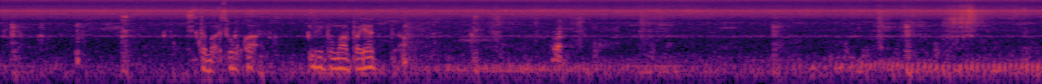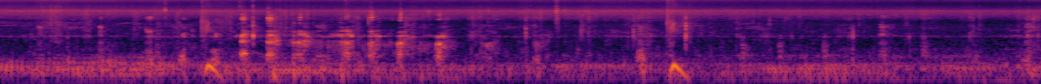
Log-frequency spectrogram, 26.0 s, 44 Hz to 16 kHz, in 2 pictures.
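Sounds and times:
background hiss: 0.0s - 26.0s
pig grunting: 4.8s - 7.6s, 13.3s - 20.0s
rustling in dry leaves: 4.8s - 9.3s, 10.2s - 26.0s
crackles and crunches of leaves: 10.6s - 21.8s.

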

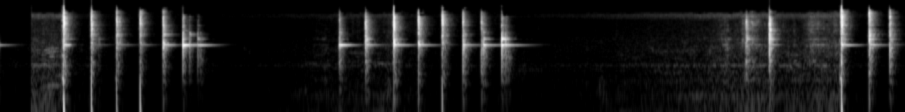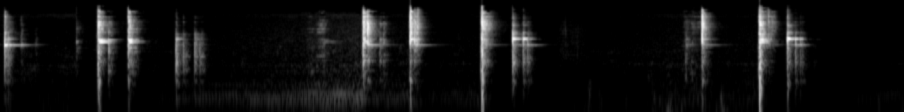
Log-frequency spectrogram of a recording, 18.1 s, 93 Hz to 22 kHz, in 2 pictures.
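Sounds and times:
hammer striking blade on anvil: 0.0s - 2.3s, 3.4s - 5.4s, 7.3s - 11.1s, 12.2s - 14.5s, 15.9s - 17.2s.

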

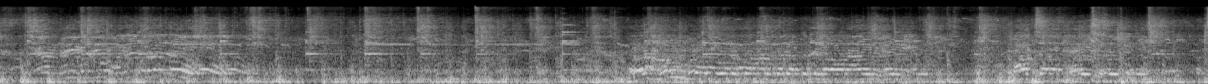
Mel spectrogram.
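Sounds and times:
rhythmic folk drumming: 0.0s - 12.0s.

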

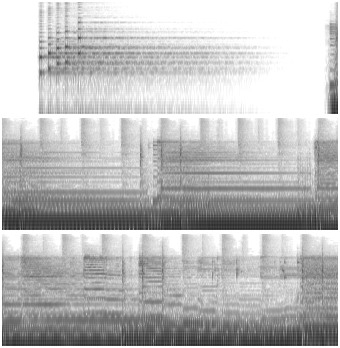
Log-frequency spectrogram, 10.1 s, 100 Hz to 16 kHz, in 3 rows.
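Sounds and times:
chiming logo jingle: 0.4s - 2.5s.

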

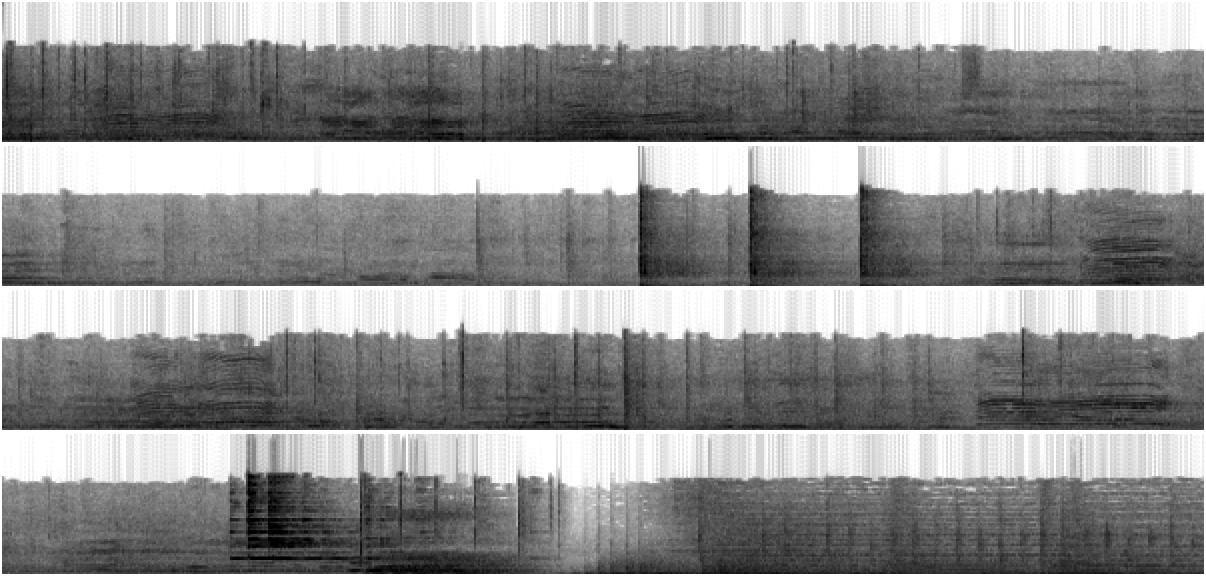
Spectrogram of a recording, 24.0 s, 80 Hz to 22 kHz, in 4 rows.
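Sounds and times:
crowd background: 0.0s - 24.0s.

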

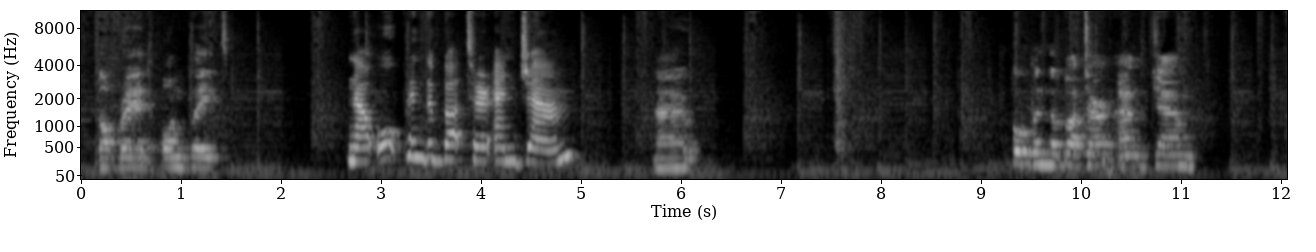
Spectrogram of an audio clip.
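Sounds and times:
quiet background music: 0.0s - 6.4s, 9.2s - 12.0s.

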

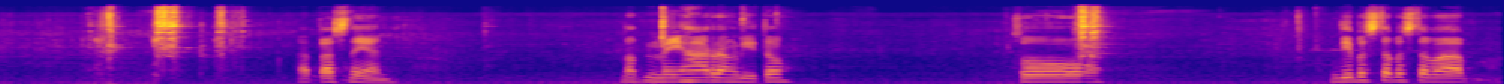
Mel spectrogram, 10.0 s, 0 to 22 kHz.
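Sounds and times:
metal stop piece clinking: 0.6s - 1.9s, 6.7s - 7.6s.

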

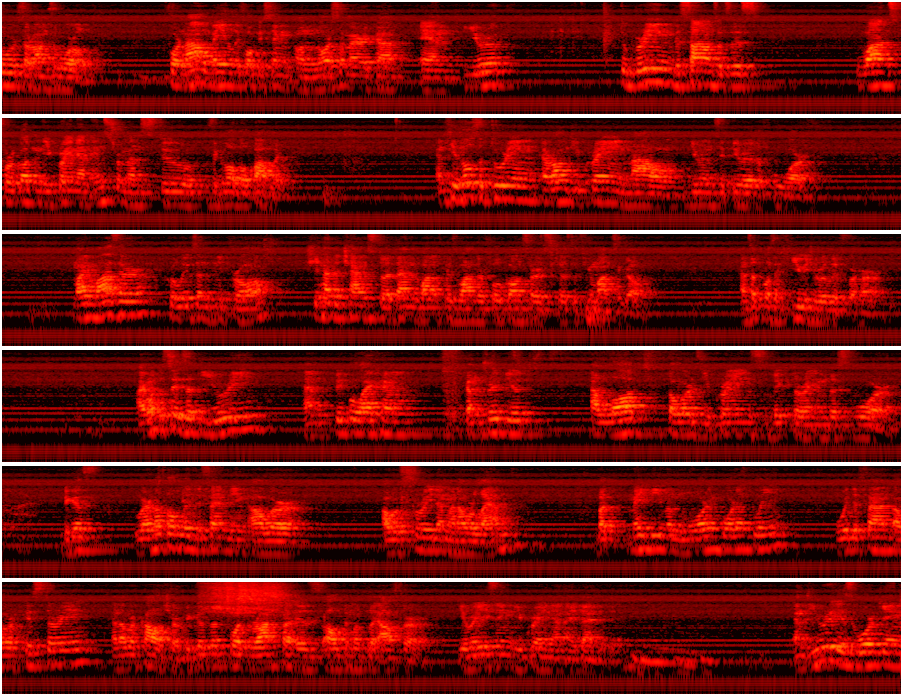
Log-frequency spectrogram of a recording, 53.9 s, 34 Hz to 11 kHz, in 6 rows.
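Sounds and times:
man speaking: 0.0s - 1.0s, 1.7s - 5.2s, 6.2s - 7.6s, 8.6s - 11.9s, 13.4s - 17.2s, 18.7s - 24.5s, 25.4s - 26.8s, 28.3s - 32.3s, 32.9s - 36.0s, 36.6s - 39.0s, 39.8s - 41.1s, 41.9s - 51.2s, 52.9s - 53.9s
electrical mains hum: 0.0s - 53.9s
faint man speaking: 44.9s - 52.0s.

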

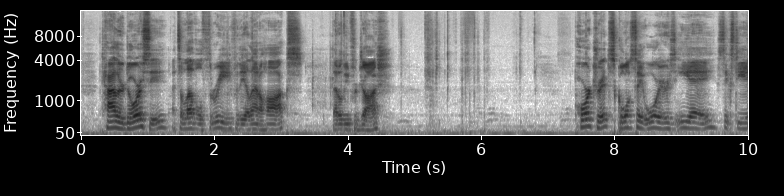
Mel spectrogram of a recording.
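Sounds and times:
trading cards clicking and rustling: 4.7s - 6.8s.

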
